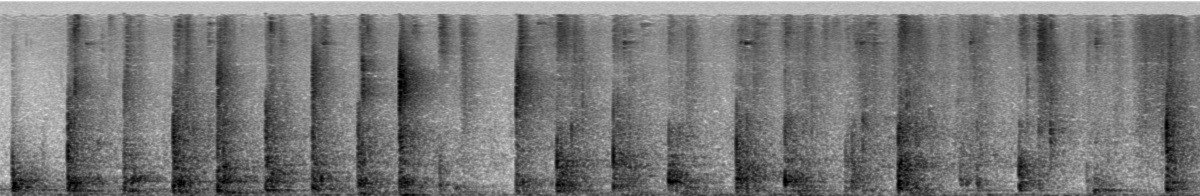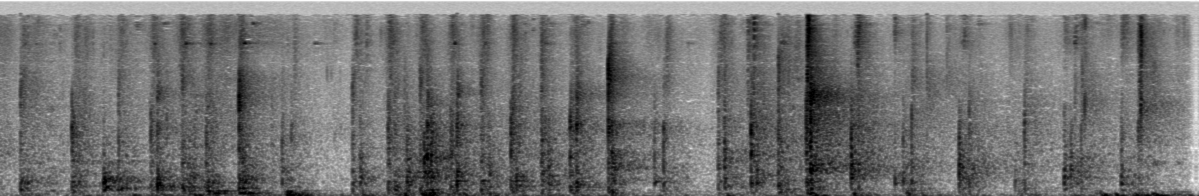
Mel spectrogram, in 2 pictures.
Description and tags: Leather boots walking down NYC staircase
Boots, Footsteps, Marble, Staircase, Stairs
